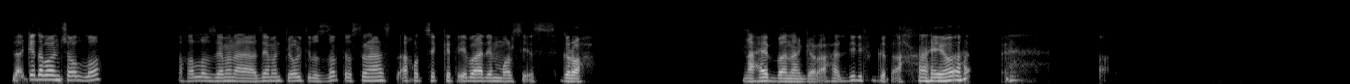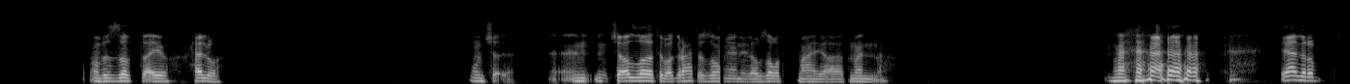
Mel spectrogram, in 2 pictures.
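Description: At 20.69 s, radio errors corrupted speech frames so they failed their checksum, causing lost AMR speech frames. The AMR-WB decoder filled the roughly 40 ms gap by repeating its last good settings at falling gain. The speech dips toward near silence before returning weak or rough by 20.96 s.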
